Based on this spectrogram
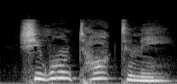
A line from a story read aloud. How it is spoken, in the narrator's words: whimper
